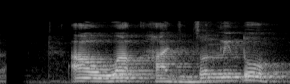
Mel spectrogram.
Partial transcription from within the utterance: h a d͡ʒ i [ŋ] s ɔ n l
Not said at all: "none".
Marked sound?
n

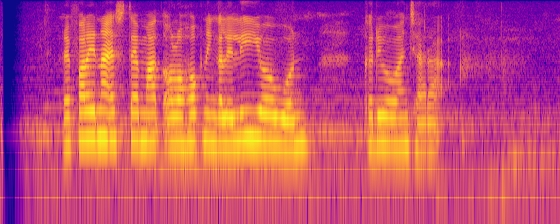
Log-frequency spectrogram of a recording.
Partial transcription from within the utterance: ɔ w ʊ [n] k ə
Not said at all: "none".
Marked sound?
n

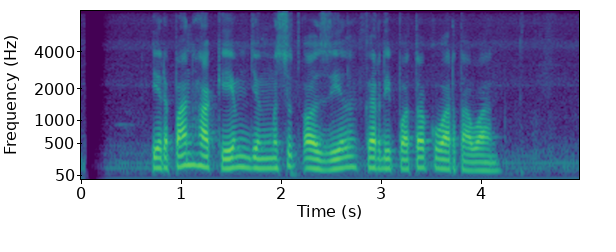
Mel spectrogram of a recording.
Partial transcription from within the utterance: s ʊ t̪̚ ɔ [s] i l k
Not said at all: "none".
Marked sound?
z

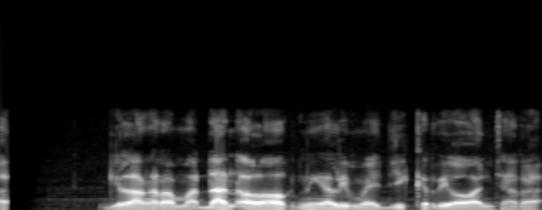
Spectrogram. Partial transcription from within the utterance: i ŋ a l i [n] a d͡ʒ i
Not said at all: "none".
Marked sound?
m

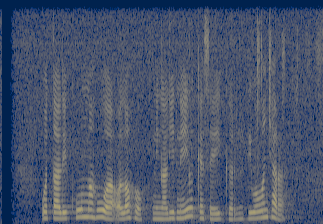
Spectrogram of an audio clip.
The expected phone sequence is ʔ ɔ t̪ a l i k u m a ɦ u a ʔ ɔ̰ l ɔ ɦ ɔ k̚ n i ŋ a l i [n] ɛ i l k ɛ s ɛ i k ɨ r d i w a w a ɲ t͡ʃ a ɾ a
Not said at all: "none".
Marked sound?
n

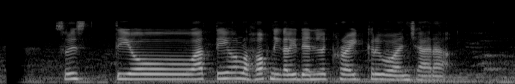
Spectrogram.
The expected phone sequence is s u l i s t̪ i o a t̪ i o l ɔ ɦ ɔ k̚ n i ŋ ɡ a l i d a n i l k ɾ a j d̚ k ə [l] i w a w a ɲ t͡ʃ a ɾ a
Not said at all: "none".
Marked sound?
ɾ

